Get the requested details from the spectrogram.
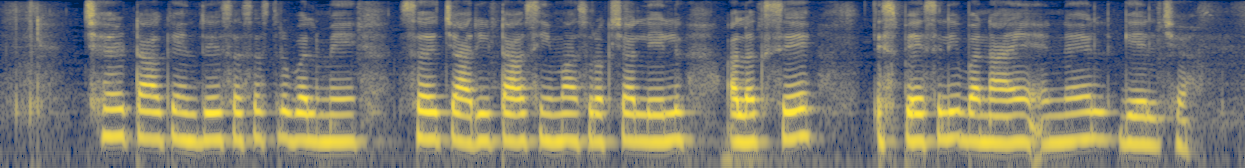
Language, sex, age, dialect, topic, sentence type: Maithili, female, 18-24, Bajjika, banking, statement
